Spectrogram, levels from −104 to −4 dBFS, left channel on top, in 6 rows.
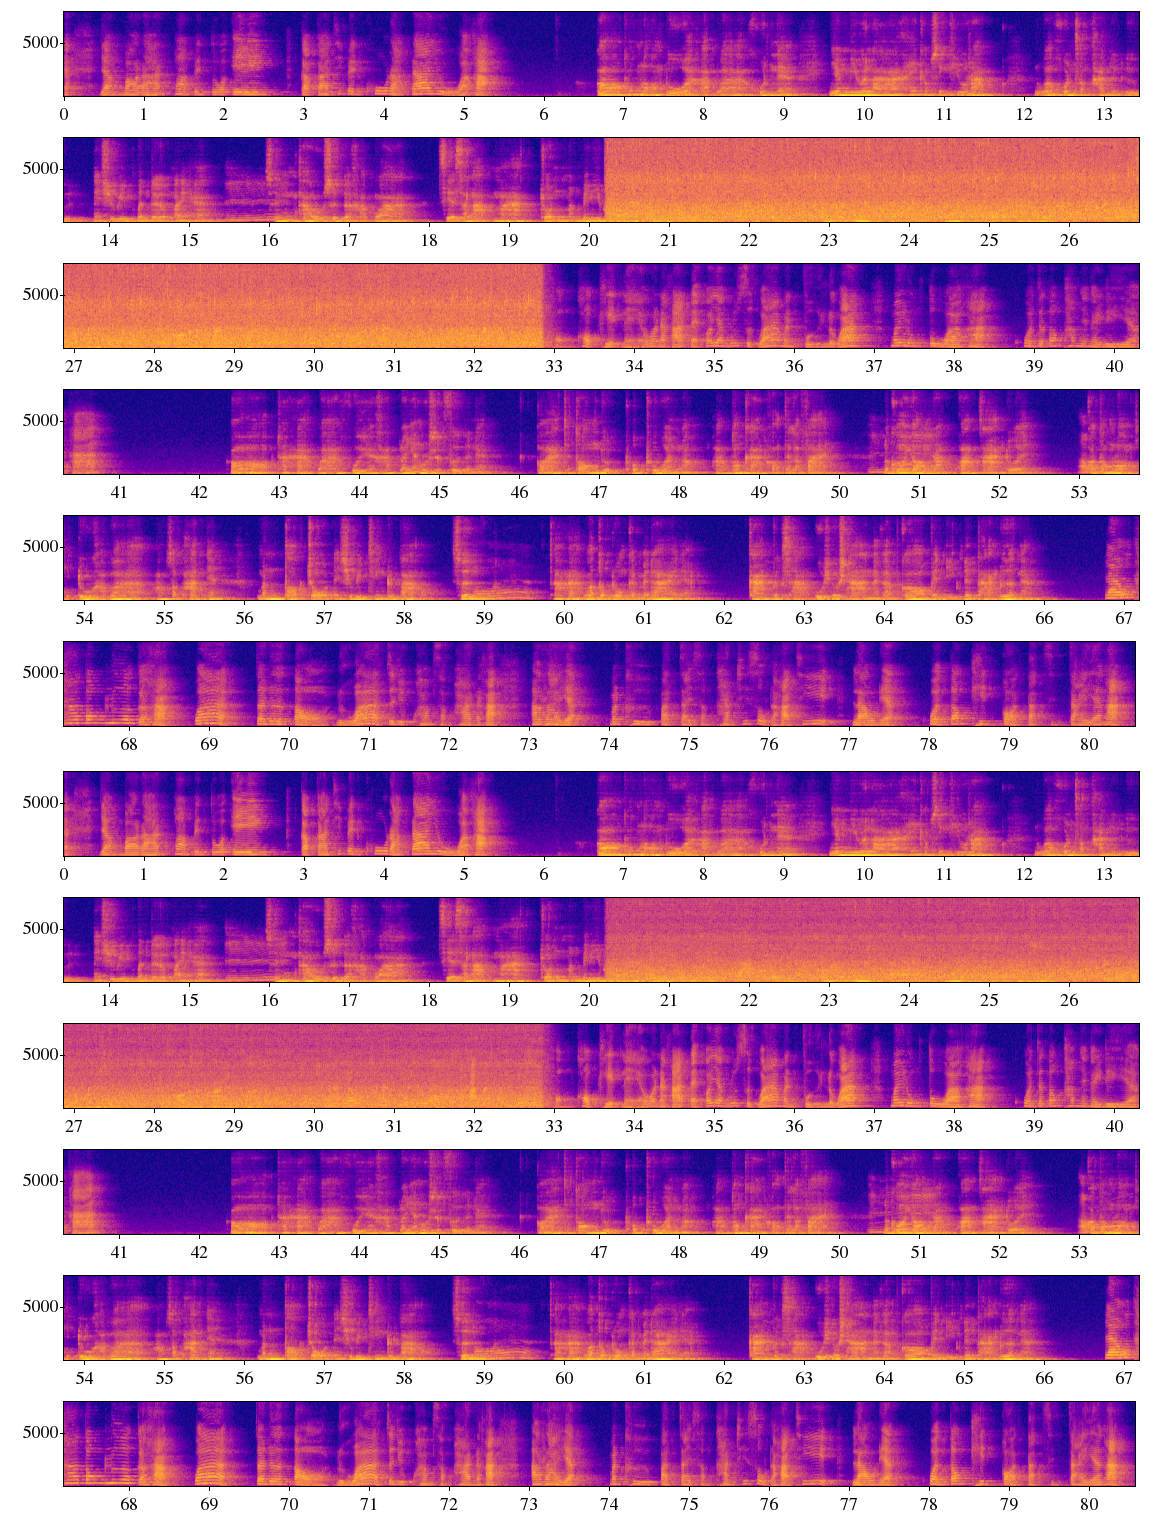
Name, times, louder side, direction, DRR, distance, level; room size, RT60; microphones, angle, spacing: voice 1, 0.0-2.6 3.0-5.3 15.5-16.2 21.8-22.2 26.8-27.1 30.1-32.1 32.5-38.4 38.9-40.7 50.4-51.2 53.0-53.6 58.9-59.6 62.5-62.8 66.8-68.5 68.8-69.2 69.6-73.6 74.0-76.7 77.0-77.6 78.0-80.4, right 2 dB, 45° right, 6 dB, 0.8 m, -30 dB
voice 2, 6.7-11.9 12.1-15.3 16.0-17.7 18.1-25.8 26.1-27.6 28.0-29.5 42.4-45.6 46.2-49.9 50.5-52.4 53.1-53.7 53.9-58.3 58.6-59.0 59.9-61.6 62.3-65.9, equal, ahead, -4 dB, 3.9 m, -23 dB
sound 1, 20.2-32.9, left 4 dB, 85° left, 0.9 m, -21 dB
17.0 x 5.9 x 5.6 m, 0.68 s
head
